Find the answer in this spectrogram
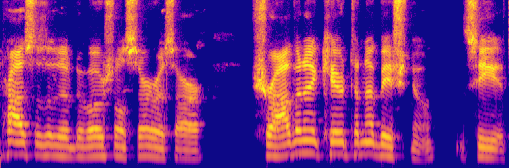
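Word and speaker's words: śravaṇa: the little slash above the S that's also pronounced shravana the two processes of shravana and kirtana are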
